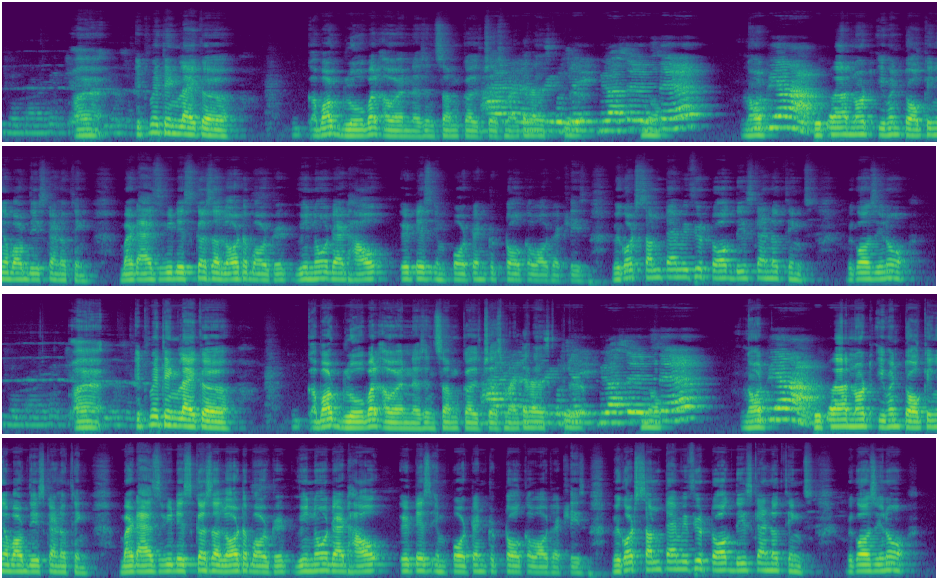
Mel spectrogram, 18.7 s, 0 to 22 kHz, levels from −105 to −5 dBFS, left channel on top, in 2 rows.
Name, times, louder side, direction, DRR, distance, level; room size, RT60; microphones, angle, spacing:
voice 1, 0.1-1.2 4.8-7.0 7.4-8.2, right 1 dB, 15° right, 2.2 m, -28 dB
voice 2, 0.7-2.3 2.9-5.8 6.4-6.6 7.4-7.7 8.1-18.5, right 3 dB, 45° right, 0.7 m, -27 dB
12.5 x 4.7 x 5.0 m
head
